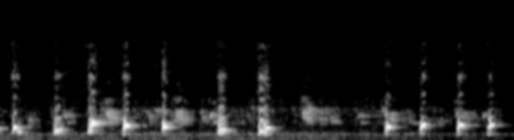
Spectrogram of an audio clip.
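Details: Cream-vented bulbul, a trapped bird in emotional, loud fighter song used for tutoring other birds: a steady series of about eleven bright, slurred chirps spaced roughly half a second apart, with one brief gap.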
